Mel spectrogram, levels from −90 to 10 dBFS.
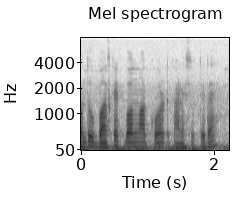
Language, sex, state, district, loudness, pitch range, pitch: Kannada, male, Karnataka, Bangalore, -18 LUFS, 105-120 Hz, 115 Hz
